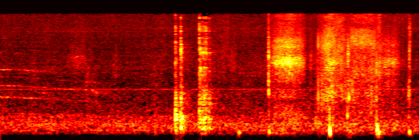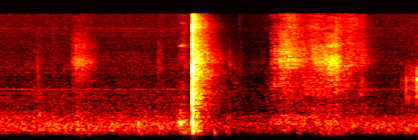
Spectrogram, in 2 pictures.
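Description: Plastic Lego bricks knocking and clicking as they are handled, a handful of separate sharp clicks with the loudest about six seconds in, between patches of soft rustling.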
